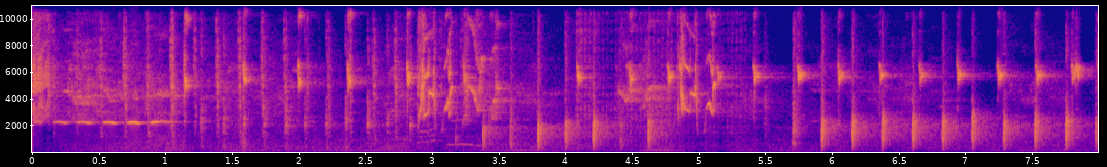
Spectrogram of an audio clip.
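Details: Contest lovebird in long chatter, a dense jumble of high, scratchy notes that settles into sharp, evenly spaced chips, with a brief thin whistle at the start.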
